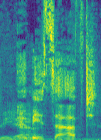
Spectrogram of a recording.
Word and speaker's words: Ubisoft: see new Ubisoft games Ubisoft however you pronounce it it is UB UB it is UB Ubisoft um yeah PlayStation blockcast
